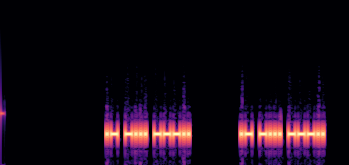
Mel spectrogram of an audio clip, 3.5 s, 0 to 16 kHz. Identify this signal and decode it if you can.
Morse code, heard as a keyed tone, about 50 wpm, 700 Hz. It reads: AB8 AB8
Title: USA Call Sign Prefixes - Repeated 2x - 50wpm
